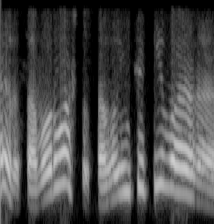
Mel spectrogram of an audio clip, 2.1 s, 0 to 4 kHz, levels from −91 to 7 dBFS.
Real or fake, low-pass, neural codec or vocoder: real; 3.6 kHz; none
